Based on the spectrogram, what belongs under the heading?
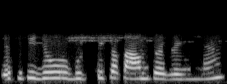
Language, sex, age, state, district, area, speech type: Hindi, female, 30-45, Uttar Pradesh, Mirzapur, rural, conversation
